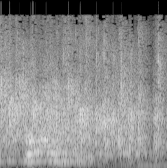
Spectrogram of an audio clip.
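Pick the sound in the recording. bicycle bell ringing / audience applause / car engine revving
audience applause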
